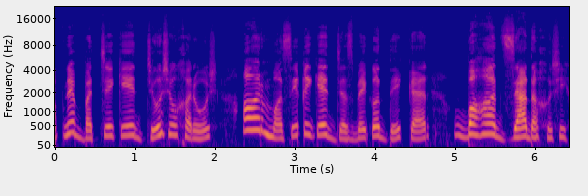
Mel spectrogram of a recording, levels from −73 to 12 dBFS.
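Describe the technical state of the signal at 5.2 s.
At 5.2 s the speech sounds swirly and hollow, with smeared consonant onsets and a watery haze, a texture that runs through the whole clip rather than starting there. This is most likely generation loss: the audio appears to have gone through MP3 coding around five times, consistent with a 128 kbit/s setting. Each re-encode quantised the signal on a shifted frame grid, stacking noise and spectral holes, with nothing above 20 kHz.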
